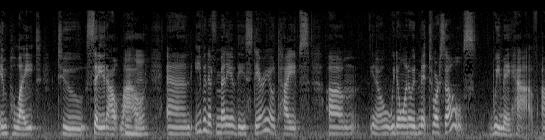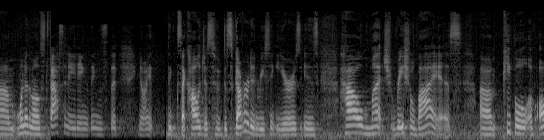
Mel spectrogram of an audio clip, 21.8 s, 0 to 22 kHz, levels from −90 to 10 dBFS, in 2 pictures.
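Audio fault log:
11.90–14.22 s, input switched to a poorer device: after a 20 ms dropout the sound goes dull and a few dB quieter, with nothing above 10.5 kHz and a faint fresh noise floor well underneath. The likely cause is a swap to a narrower-band microphone. Then it clears again.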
